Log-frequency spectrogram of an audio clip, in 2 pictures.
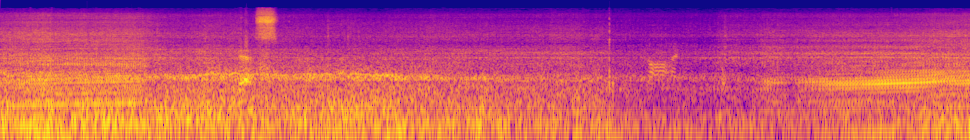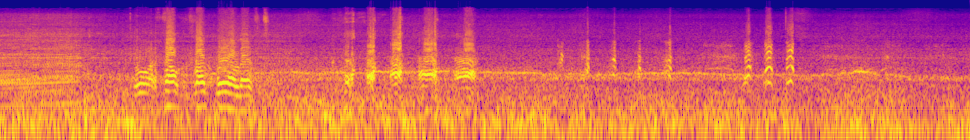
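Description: A motorcycle engine hums steadily and rises and falls in pitch as the rider changes speed.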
